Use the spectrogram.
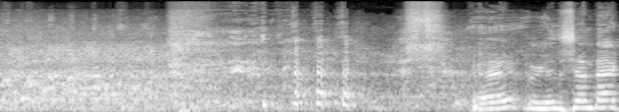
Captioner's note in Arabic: يضحك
